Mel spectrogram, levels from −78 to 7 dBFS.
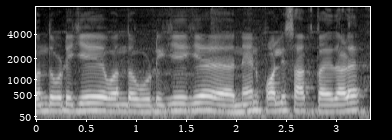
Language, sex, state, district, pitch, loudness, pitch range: Kannada, male, Karnataka, Koppal, 145 Hz, -13 LUFS, 140-150 Hz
